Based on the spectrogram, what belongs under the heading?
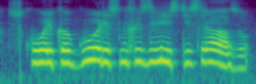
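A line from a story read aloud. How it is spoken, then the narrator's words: Sighing. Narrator (Russian): вздохнул папаша Бамсе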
